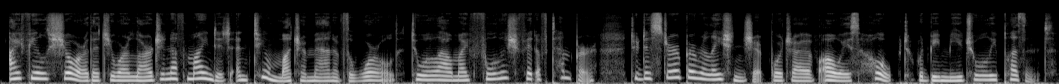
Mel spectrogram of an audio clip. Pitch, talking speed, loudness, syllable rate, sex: 210 Hz, 210 wpm, -18 LUFS, 5.3 syllables/s, female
